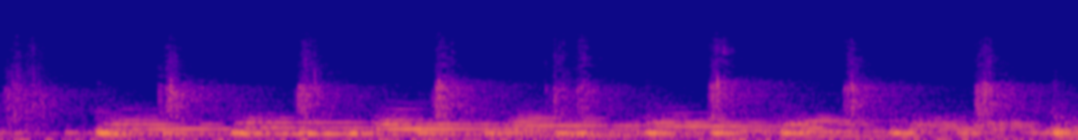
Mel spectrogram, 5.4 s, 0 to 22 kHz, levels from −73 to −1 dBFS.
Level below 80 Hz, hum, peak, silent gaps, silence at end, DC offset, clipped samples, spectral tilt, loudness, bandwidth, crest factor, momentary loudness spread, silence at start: -50 dBFS; none; -16 dBFS; none; 0 s; under 0.1%; under 0.1%; -8 dB/octave; -35 LUFS; 9.6 kHz; 18 dB; 4 LU; 0 s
